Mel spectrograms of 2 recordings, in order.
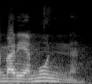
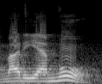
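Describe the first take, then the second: First: The name ends in 'mun' with an n. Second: The name ends in 'mu' without an n. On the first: The speaker calls it wrong. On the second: The speaker calls it right.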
